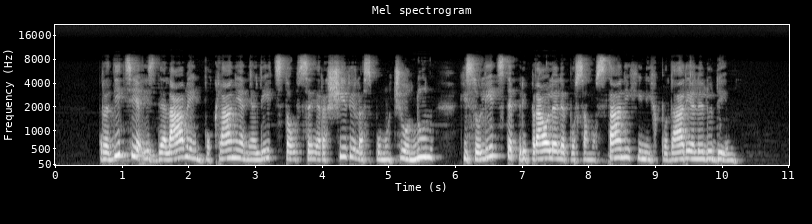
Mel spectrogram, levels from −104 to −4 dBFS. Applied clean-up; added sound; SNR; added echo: none; none; none; none.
